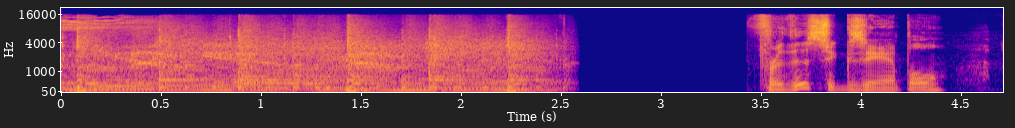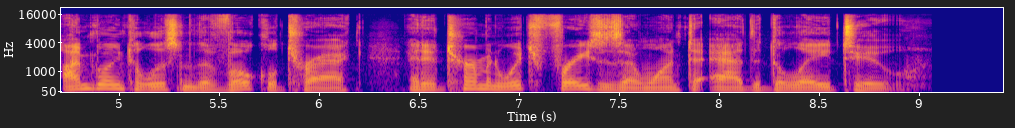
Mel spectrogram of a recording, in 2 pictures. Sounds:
music
speech

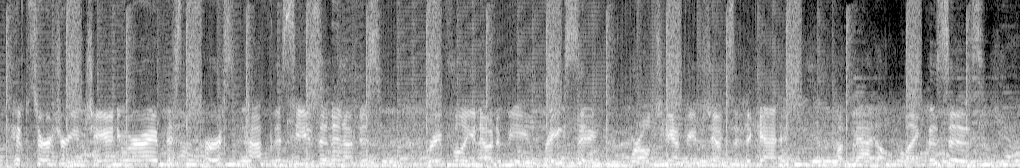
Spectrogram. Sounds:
music
speech

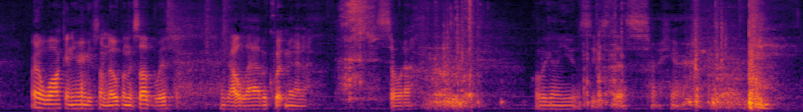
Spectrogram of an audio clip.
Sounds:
speech
inside a small room

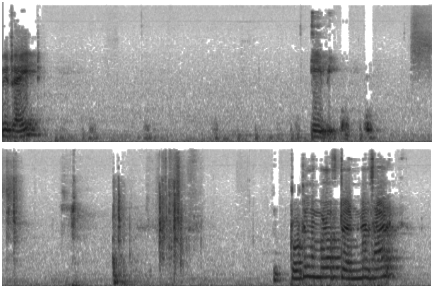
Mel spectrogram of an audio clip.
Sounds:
inside a small room
speech

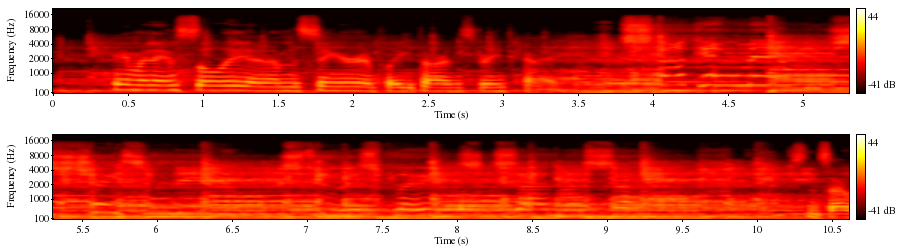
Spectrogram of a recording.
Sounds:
music
speech

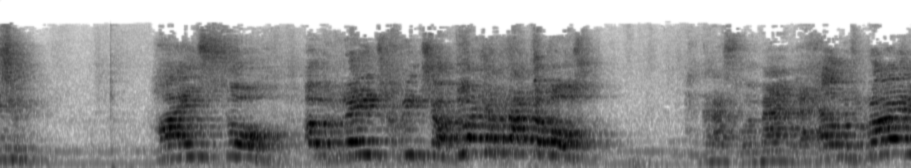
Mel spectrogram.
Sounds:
speech

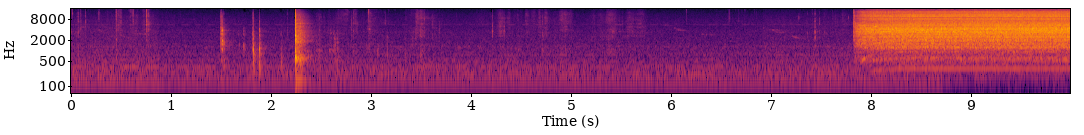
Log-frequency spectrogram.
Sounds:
tools

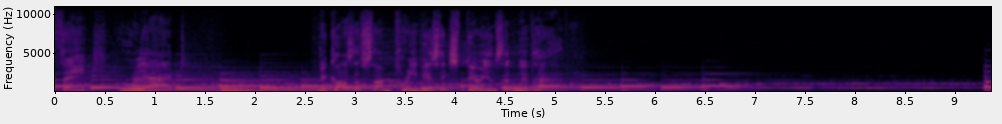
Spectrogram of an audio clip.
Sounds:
man speaking
speech
music
narration

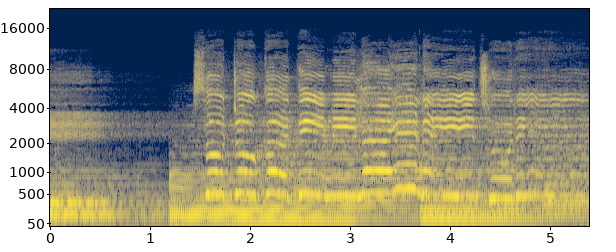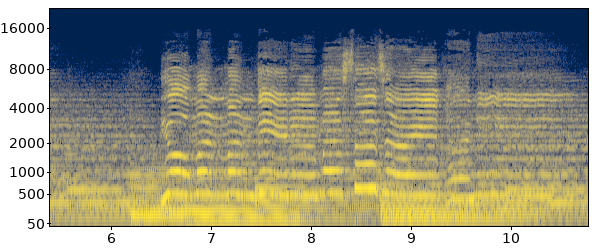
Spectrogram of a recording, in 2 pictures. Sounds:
music

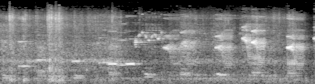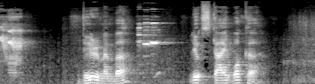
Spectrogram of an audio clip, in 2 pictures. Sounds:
music
speech

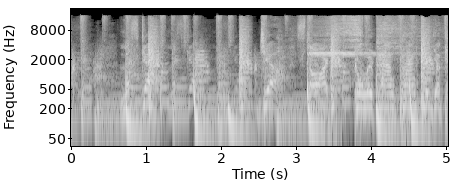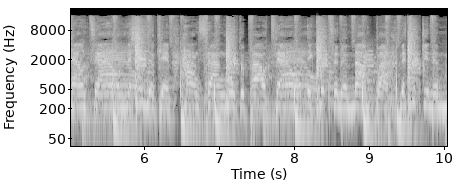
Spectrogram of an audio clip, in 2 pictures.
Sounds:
music

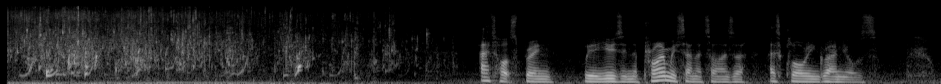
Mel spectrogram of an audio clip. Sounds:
speech

